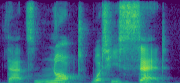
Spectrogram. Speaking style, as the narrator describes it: snarled Fred Weasley

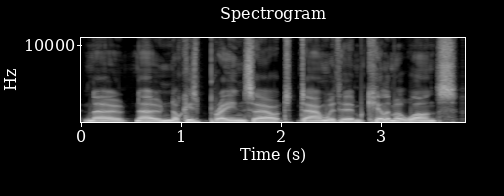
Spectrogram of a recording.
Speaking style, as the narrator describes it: Many cried out

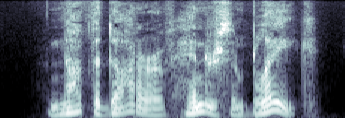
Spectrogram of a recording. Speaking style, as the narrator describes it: he gasped

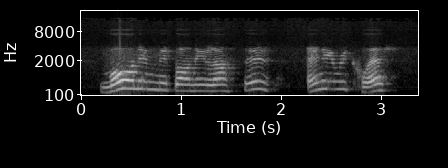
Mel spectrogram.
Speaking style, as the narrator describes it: he called out to the fisherwoman

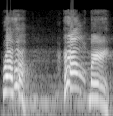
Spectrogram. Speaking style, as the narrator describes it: shouted Barry as the guards gripped his shoulders

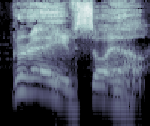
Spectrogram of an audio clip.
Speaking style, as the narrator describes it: he gasped

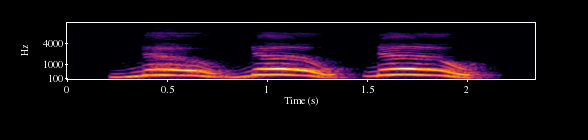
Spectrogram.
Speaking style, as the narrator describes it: someone was shouting

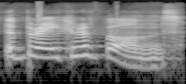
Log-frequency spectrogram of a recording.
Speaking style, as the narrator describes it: laughed the hybrid

